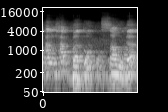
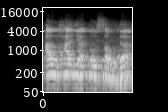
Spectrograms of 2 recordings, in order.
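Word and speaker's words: الحبة السوداء: hadis nabi Alhamdulillah sebenarnya yang benar itu Al habbatu Sauda sifat batu titiknya satu mungkin karena bukunya sudah lama akhirnya tidak terlalu jelas jelaskan terus itu mal Hakim ini cara bacanya bukan Al habbatussauda dibacanya apa Al hayatu Sauda Syifa akhirnya dia memahami bahwa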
